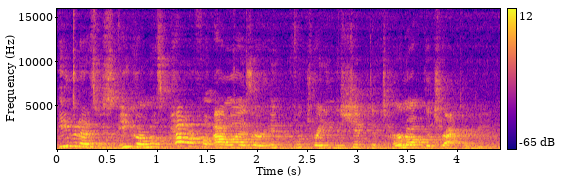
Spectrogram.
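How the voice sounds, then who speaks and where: A woman's voice: sits high, sing-song, fast talker. A woman playing a helpful, urgent rebel tech ally in a live readers theatre performance. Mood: explaining. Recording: echoey hall from far off, noisy.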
